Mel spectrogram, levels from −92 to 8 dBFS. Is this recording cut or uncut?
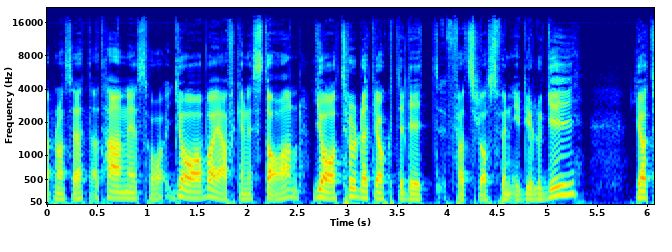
cut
